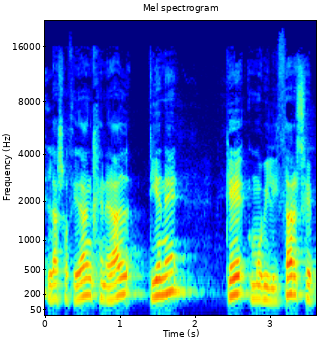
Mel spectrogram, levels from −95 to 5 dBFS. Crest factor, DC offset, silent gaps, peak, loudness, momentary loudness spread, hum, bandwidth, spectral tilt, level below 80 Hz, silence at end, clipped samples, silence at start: 18 dB; under 0.1%; none; -2 dBFS; -21 LUFS; 7 LU; none; 16.5 kHz; -6.5 dB/octave; -68 dBFS; 0 s; under 0.1%; 0 s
